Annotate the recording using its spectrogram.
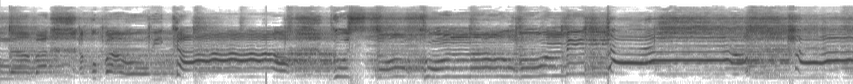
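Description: A woman singing solo into a microphone, holding long notes with vibrato, the longest starting about six seconds in.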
